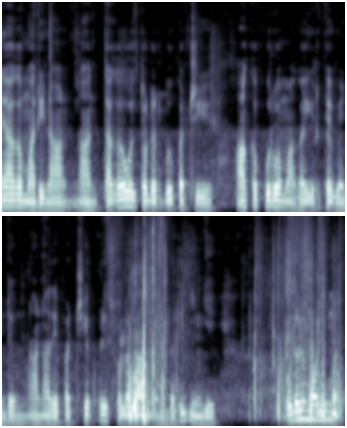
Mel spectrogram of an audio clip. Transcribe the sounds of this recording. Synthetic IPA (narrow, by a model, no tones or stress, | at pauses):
jaːɣɐmɐrɪnaːlnaːnt̪ɐɣɐʋɐlt̪ɔɽɐɾbɯpɐʈri | a̰ːkːɐpuːɾʋɐmaːɣɐɪɾɯkːɐʋeːɳɖɯ̰mnaːnɐðɐɪpːɐʈriɛpːɐɽisɔlːɐðaːnɛnbɐðɯʔɪ̰ŋɡeː | ʊɽɐlmɔlimɐʈ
